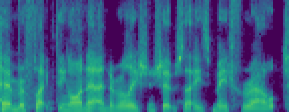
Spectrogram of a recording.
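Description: A woman's bright, sharp voice at medium pitch, with a British accent, in a dry, close sound with no echo. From UK. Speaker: film blogger. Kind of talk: casual chat.

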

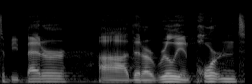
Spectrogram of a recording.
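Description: A man's unremarkable speaking voice, medium in pitch with ordinary variation, at a fairly quick pace. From Minnesota. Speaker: nonprofit staff member. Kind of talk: church interview testimony.

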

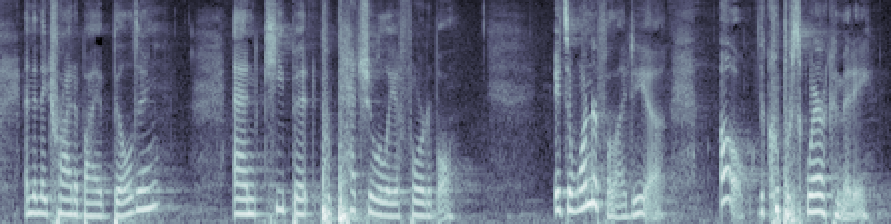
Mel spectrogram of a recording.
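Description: An American accent from a woman at a medium pitch and moderate pace, with lively intonation, long, frequent pauses and noticeable background noise. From New York City (Washington Heights). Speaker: painter and housing activist. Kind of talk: panel discussion.

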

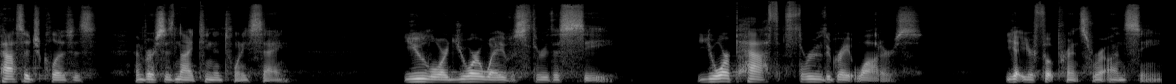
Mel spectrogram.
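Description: Recorded very cleanly against a silent background, a man with an American accent speaks in a medium pitch at a fairly slow pace, his intonation monotone and flat, with long, frequent pauses and big swings in loudness. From US, Virginia (Loudoun County). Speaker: pastor. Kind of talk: sermon.

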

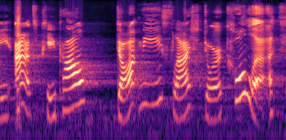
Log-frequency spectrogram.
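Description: A woman speaks at a very slow pace in a raised, projected voice, her pitch swinging very widely over noticeable background noise. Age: 20s. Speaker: exotic dancer. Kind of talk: casual interview chat. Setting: remote recording, not face to face. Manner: enthusiastic.

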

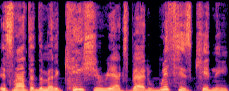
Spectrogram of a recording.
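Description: A speaker with an American accent talks at a very fast pace, with very wide pitch swings. The sound is dry and close, with no echo. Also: man. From Florida (Orlando area). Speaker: podcast host, military veteran, former chef. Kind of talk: casual monologue. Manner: halting, many repetitions.

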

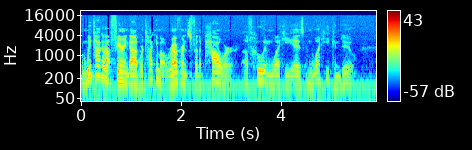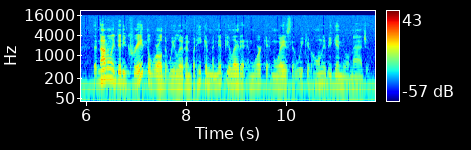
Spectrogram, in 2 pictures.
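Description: A somewhat breathy male voice at a medium pitch, very fast, with ordinary pitch variation and big swings in loudness. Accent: American. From US West Coast, San Diego, California. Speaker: pastor. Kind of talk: sermon.

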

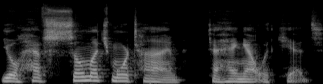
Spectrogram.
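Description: An unremarkable speaking voice from a man, fairly slow in pace, with lively intonation. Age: 60s. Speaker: youth ministry veteran and consultant. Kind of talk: interview. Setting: home office.

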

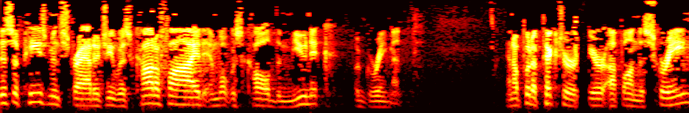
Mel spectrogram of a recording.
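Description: Dry and close with no echo, a man's fairly high voice moves at a fairly quick pace. His pitch varies in an ordinary way. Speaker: church elder preaching. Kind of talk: sermon. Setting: church with congregation.

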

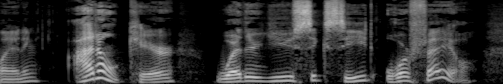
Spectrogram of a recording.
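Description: With a dry, close sound with no echo, a man speaks in a fairly high pitch with an unremarkable speaking voice. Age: 40s. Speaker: podcast host and strategic planning consultant. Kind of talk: solo business podcast monologue. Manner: casual, conversational with filler words.

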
